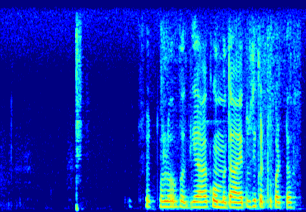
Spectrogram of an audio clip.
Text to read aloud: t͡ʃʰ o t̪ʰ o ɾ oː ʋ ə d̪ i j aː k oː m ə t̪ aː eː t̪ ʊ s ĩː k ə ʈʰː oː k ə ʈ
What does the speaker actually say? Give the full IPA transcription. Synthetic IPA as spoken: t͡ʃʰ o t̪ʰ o l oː ʋ ə d̪ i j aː k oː m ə t̪ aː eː t̪ ʊ s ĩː k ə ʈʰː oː k ə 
